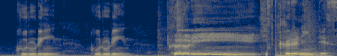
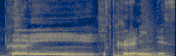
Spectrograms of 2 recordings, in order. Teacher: With the emphasis on the rin part.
